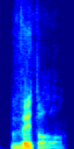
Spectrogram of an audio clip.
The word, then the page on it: victual: British English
